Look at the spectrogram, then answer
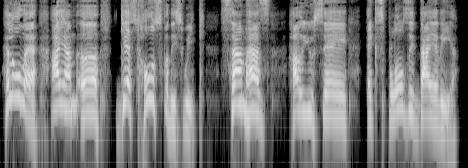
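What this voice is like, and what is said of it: Put-on foreign accent. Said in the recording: “That accent.”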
